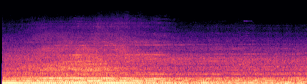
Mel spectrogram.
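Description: Road vehicle engine running close by, with a steady low rumble and traffic noise, louder for the first three seconds and then easing off a little.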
